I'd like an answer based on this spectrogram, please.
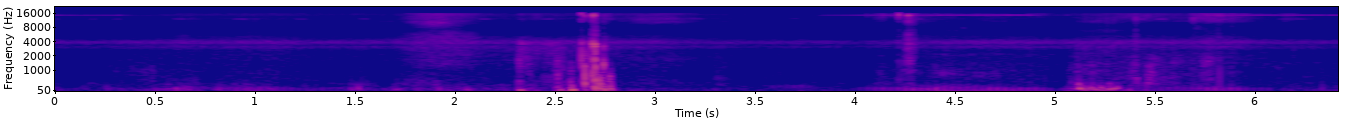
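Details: A British Shorthair cat, born 18 August 2010 and recorded on 6 May 2017 at 21:55, purrs in a low, steady rumble that swells and fades in slow waves.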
